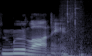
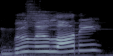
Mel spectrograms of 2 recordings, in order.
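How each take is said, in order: First: The name is said without the extra syllable. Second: The name is said with an extra syllable. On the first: The speaker calls it right. "It's Mulani" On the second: The speaker calls it wrong. "I used to say Mulula- Mululani. That's not how you say it at all"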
